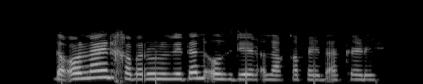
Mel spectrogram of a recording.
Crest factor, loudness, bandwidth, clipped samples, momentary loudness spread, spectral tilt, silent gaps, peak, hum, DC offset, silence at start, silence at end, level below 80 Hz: 18 dB; -27 LUFS; 5.2 kHz; under 0.1%; 12 LU; -7 dB/octave; 2.85-2.89 s; -10 dBFS; none; under 0.1%; 0.55 s; 0.45 s; -64 dBFS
